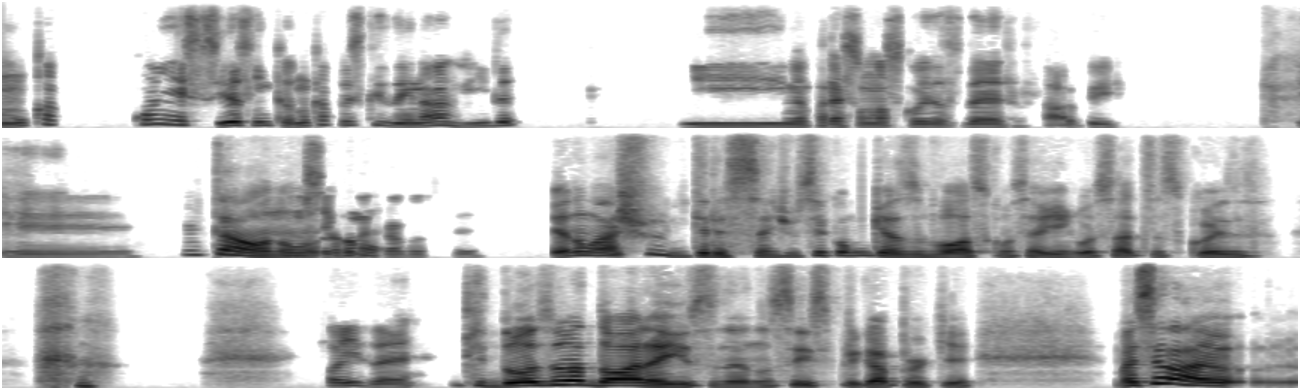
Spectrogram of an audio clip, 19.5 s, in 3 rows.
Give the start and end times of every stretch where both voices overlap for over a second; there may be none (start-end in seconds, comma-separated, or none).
none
